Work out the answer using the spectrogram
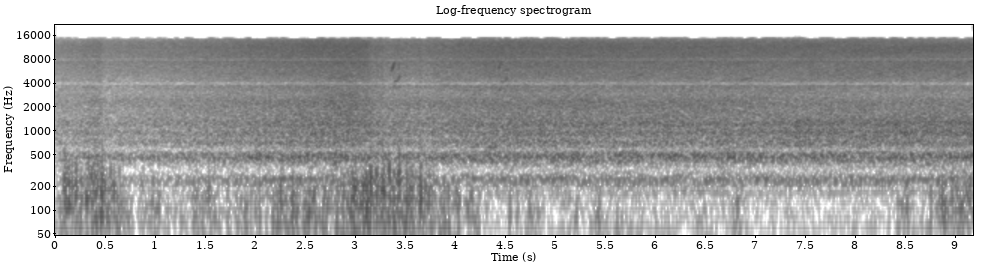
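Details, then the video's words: Swarm of thousands of honey bees over a driveway, recorded with a camera on 05-11-21; a dense, steady droning hum with a low rumble, swelling slightly near the middle. "Bee Swarm top of or driveway"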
